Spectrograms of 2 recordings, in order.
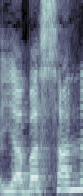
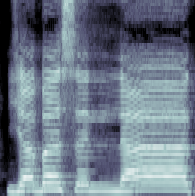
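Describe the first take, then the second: First: The n is heard before the next word. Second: The n merges fully into the l sound. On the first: The speaker calls it wrong. "या बस सन नहीं करेंगे" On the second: The speaker calls it right. "सीन को लाम से मिलाएंगे, इदगाम है, गुन्ना नहीं करना"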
